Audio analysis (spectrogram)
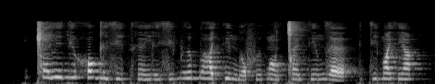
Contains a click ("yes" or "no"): yes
